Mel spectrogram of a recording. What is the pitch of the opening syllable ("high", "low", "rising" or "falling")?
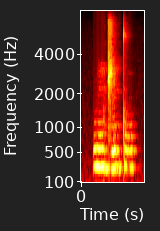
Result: high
